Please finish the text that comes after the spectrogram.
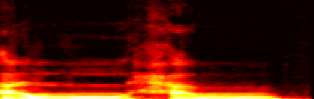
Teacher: the lam and the mim, you kind of linger on them equal time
